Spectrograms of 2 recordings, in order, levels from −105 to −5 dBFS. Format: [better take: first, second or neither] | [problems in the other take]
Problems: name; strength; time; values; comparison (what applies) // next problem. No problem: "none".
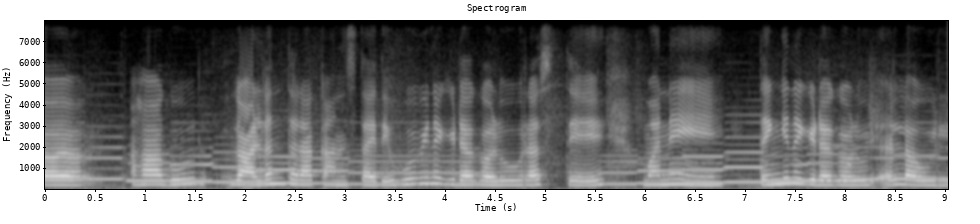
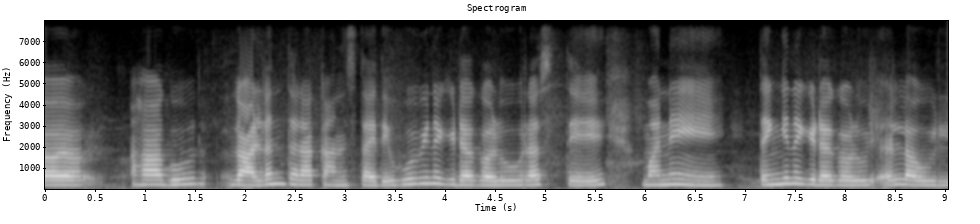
second | background sound (Wind instrument, woodwind instrument); 9 dB below the speech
